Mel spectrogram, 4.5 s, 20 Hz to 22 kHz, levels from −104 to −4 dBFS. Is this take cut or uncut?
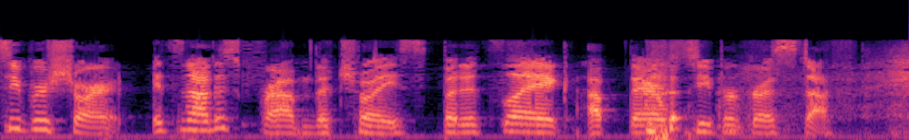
cut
